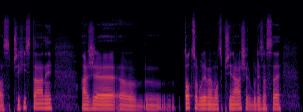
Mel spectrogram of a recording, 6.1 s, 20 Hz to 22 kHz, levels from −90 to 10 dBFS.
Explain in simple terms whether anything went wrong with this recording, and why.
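Listening closely to this speech recording, nothing stood out as having gone wrong.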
